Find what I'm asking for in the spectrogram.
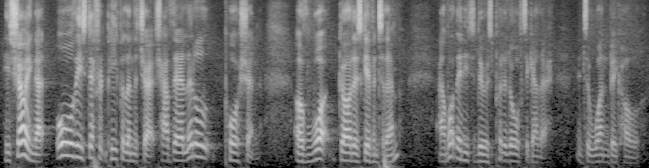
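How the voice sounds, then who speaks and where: A young man preaching a sermon in a church, who grew up in Indonesia, talking with lively gestures and asking many questions of the congregation. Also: medium pitch, fairly quick. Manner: animated, gestures broadly, many rhetorical questions. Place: church hall, indoors. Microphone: lapel mic.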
